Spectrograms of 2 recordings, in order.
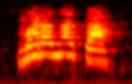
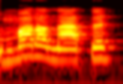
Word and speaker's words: Maranatá: E agora eu clamo do dialeto de Jesus, o aramaico, Maranatá, como dizemos nós católicos, ou Maranata, como dizem nossos irmãos separados, os evangélicos ou protestantes. Não importa a pronúncia, o significado é o mesmo.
